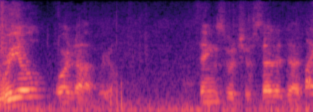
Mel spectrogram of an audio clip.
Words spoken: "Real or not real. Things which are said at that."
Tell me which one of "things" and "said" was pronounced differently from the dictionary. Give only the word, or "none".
none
